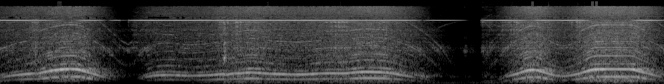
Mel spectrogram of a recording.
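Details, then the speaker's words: HobbyKing EZIO 800 electric glider after ESC throttle calibration: motor whine rises and falls unevenly and intermittently skips, cutting out and restarting. The calibration didn't fix it, confirming a faulty ESC. "not always but intermittently doing it it's skipping from time time it's not doing as bad but it's still doing it's about esc"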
